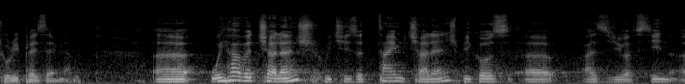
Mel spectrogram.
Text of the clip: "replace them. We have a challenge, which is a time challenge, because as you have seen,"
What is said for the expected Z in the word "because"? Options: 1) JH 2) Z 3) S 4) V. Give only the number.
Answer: 2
